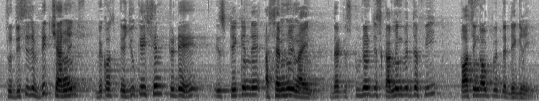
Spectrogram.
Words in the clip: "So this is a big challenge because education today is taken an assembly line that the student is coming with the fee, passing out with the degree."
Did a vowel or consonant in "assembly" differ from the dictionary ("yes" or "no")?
no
